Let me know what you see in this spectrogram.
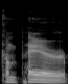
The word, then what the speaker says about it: compare: From the Italian word compare, pronounced compa, meaning a close friend,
